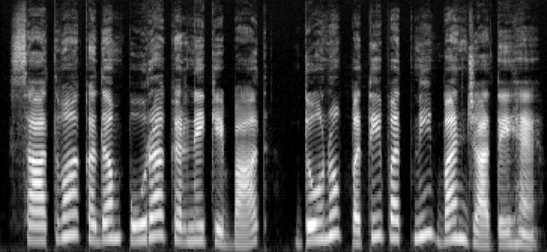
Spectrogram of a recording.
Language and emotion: Hindi, neutral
